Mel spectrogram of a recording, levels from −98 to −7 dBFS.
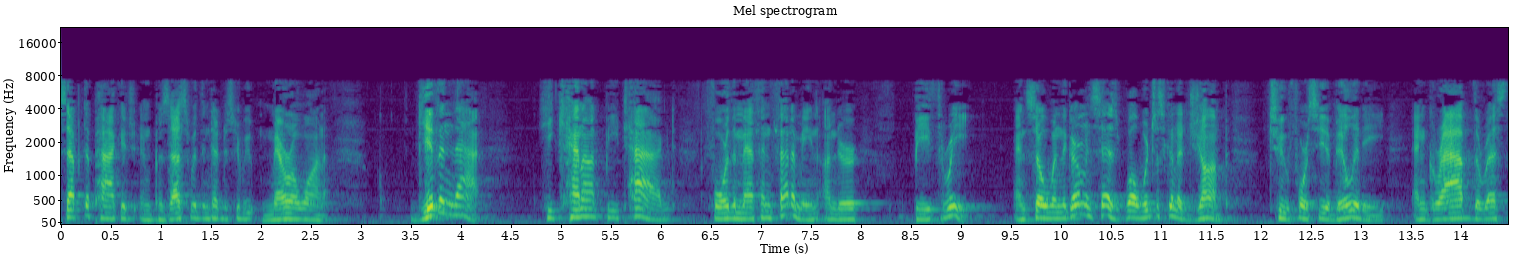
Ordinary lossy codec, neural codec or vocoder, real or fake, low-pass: AAC, 48 kbps; none; real; 7.2 kHz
